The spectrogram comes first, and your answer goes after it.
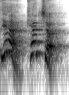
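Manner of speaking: high, emphatic "Yeah, ketchup"; insistent repeat. Retold or imitated. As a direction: spell it out for her. Insisting to cashier.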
